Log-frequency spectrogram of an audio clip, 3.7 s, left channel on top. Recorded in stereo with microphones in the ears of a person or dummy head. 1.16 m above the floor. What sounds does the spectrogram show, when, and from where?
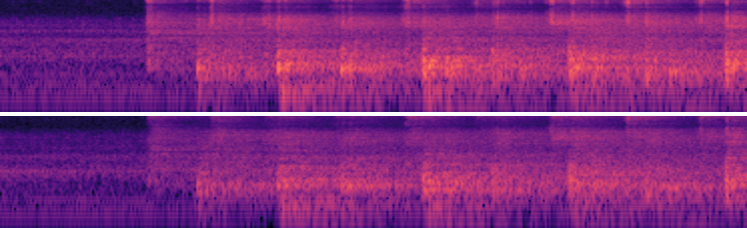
0.7 s running footsteps: 45° left (ahead or behind), 1.6 m; by 3.6 s 15° left (ahead or behind), 2 m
